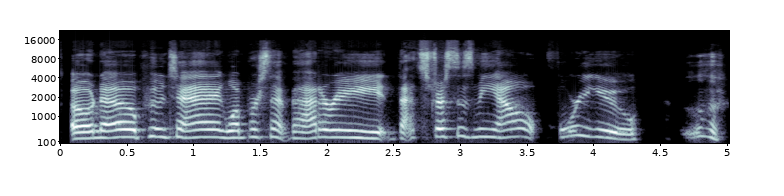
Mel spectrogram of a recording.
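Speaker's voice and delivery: usual speaking voice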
